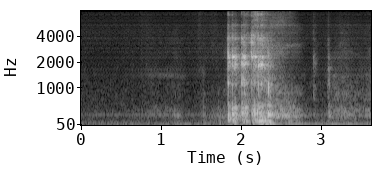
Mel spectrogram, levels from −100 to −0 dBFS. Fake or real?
fake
